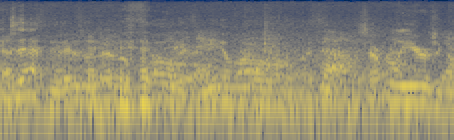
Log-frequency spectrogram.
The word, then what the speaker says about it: Niumatalolo: Finally learned how to pronounce his name. Niumatalolo. Once you know it, it's not that bad. It looks a little daunting when you first see it. Yeah, you just follow the bouncing ball. Niumatalolo.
